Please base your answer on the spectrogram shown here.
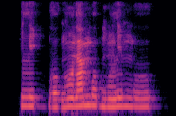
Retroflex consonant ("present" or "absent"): absent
